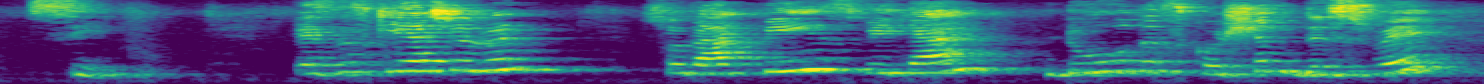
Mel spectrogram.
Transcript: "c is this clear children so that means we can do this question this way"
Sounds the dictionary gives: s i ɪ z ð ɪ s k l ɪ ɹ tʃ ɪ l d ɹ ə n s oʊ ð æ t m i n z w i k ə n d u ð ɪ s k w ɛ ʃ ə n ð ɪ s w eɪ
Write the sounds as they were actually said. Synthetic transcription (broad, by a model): s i ɪ z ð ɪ s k l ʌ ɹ tʃ ɪ l d ɹ ə n s oʊ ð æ t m i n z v i k ə n d u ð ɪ s k w ɛ ʃ ə n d ɪ s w eɪ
